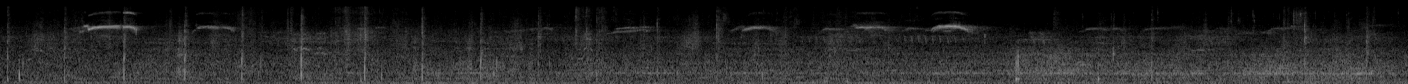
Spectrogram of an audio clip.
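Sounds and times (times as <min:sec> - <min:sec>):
small songbird chirping: 0:00.3 - 0:14.0.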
